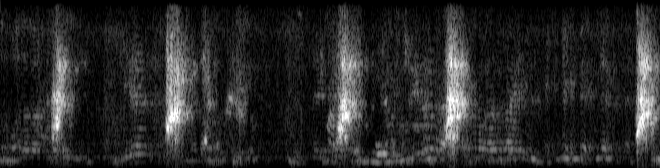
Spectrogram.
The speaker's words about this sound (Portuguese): Tem um cachorro.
